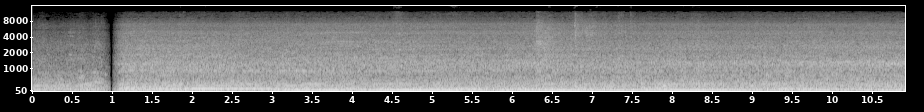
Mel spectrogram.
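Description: Airport shuttle bus engine running with a steady low hum as the bus drives, heard from inside the cabin. The sound drops out sharply for a moment about a second in.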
